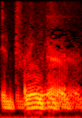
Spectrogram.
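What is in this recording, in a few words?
"intruder", male synthesized voice; vox; source engine; hl1; video games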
